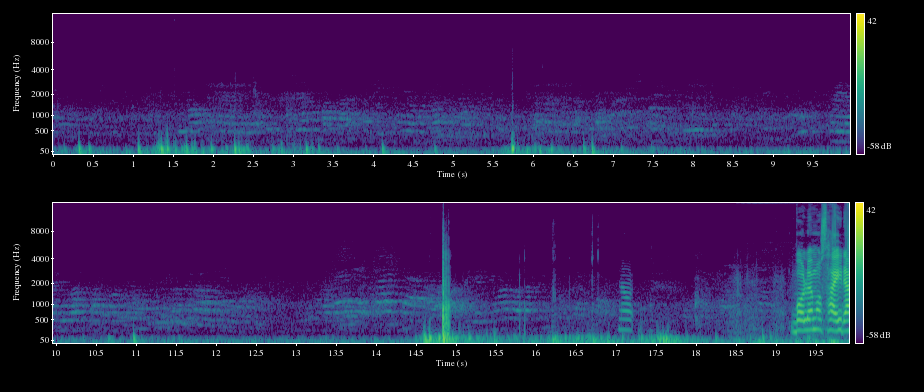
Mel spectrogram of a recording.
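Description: A young woman reports steadily into a microphone.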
